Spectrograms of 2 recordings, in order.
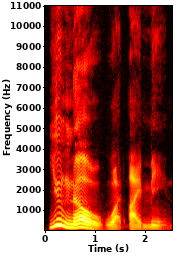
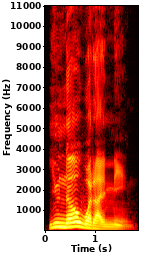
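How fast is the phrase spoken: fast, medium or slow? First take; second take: slow; medium. First: The phrase is spoken slowly and carefully. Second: The phrase is spoken at a medium pace.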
